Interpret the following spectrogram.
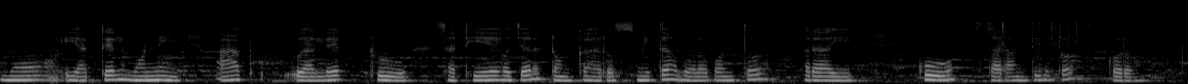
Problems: constant background noise, continuous background conversations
